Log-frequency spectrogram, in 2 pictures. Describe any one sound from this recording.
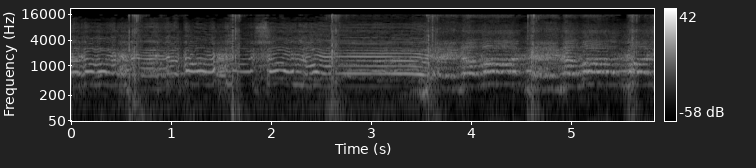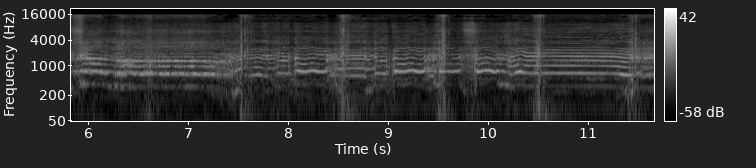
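A man chants a mournful lament through a loudspeaker.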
